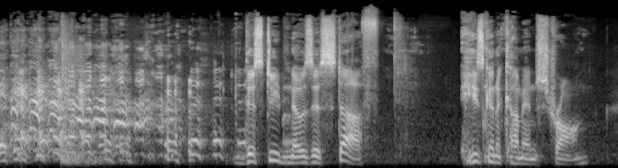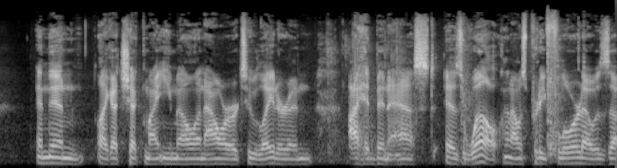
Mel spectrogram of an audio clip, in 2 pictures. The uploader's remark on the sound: The Oxford Debate from APTA Next Conference. LIVE from the NEXT Conference in Chicago.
